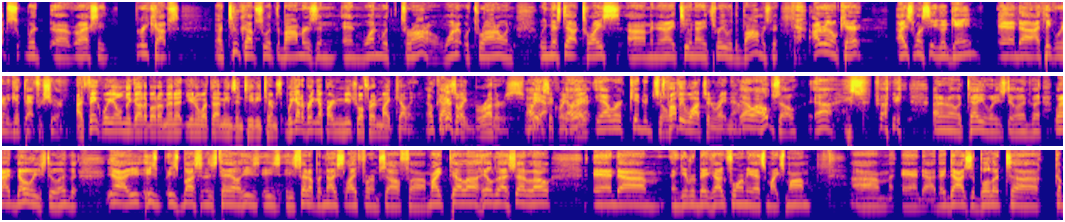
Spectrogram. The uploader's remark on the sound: Welcome back to Grey Cup Week in Regina, SK! We are LIVE from Baller's Rec Room.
